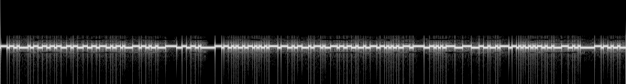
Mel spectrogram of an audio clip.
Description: RTTY, about 45.45 baud. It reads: KILLING 58 FRENCH PARATROOPERS,
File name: fsk170 / USS-New-Jersey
